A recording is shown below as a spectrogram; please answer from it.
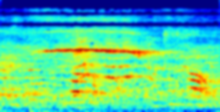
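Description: Audience chatter in a large hall, with high-pitched children's voices calling out.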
